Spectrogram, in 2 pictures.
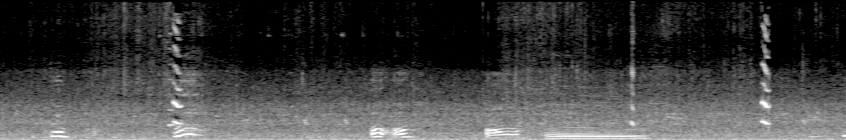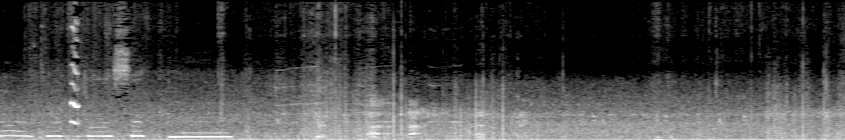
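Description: Wild Australian ringneck (twenty-eight) parrots calling close by: a few short, sharp chirps that sweep steeply upward, scattered through, among soft low human coos and murmurs.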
